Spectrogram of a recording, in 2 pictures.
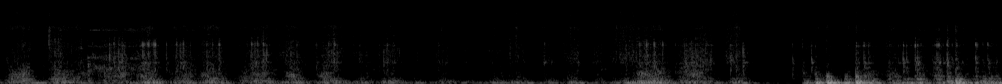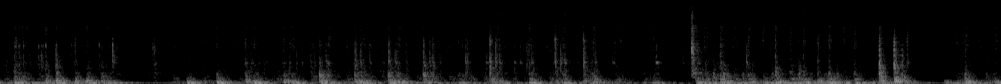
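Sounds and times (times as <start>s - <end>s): paint roller rubbing over door: 0.0s - 20.0s.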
